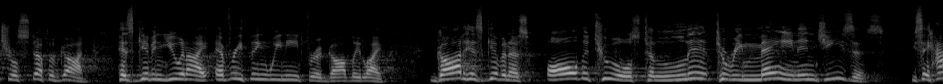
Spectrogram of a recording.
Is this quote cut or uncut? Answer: uncut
